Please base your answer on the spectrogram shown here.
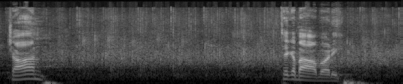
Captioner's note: audience applauds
